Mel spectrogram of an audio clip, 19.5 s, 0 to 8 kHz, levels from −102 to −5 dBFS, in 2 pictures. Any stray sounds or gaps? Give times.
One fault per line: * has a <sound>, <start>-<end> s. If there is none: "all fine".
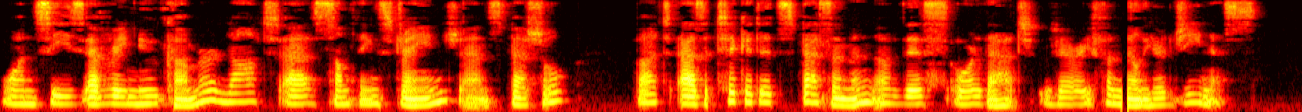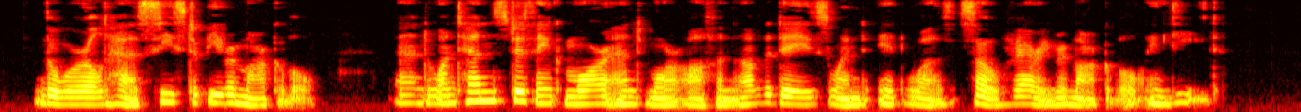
* has a dropout, 8.4-8.5 s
